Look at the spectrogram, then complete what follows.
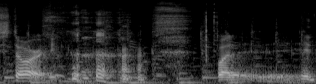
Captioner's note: both laugh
